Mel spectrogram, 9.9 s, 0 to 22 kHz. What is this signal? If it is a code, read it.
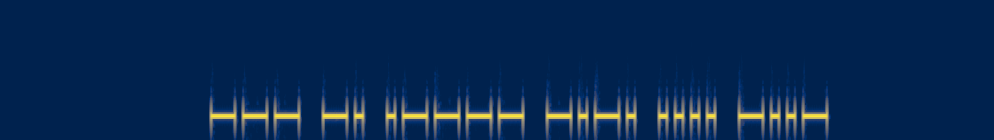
Morse code, heard as a keyed tone, about 16 wpm, 700 Hz. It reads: ON1CHX
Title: DXCC-100 Call Signs - 6 Characters - Repeated 2x - 15wpm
